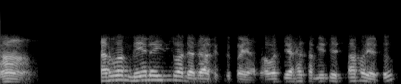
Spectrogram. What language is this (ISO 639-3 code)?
san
